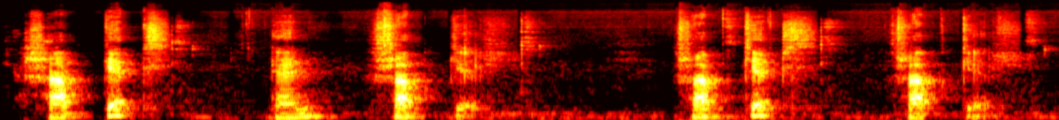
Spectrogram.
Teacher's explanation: when you have two L's, it's the same, but you have like an invisible T before it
